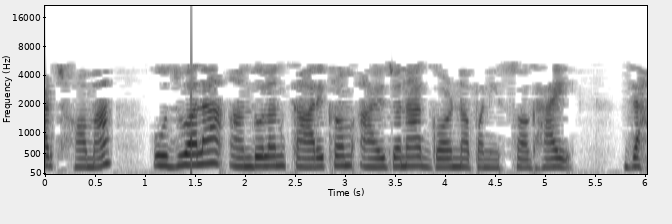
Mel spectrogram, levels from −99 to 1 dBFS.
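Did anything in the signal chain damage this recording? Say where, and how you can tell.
Yes. Codec stage: the audio sounds watery and swirly throughout, with nothing above 5.3 kHz. That is likely heavy MP3 compression at a very low bitrate.

Playback or storage stage: there are hard-edged holes of 6.5 ms at 1.45, 3.46 (just before "गर्न पनि") and 5.47 s. They repeat every 2.0 s. These are gaps between chunks, where silence sits at each chunk join.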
